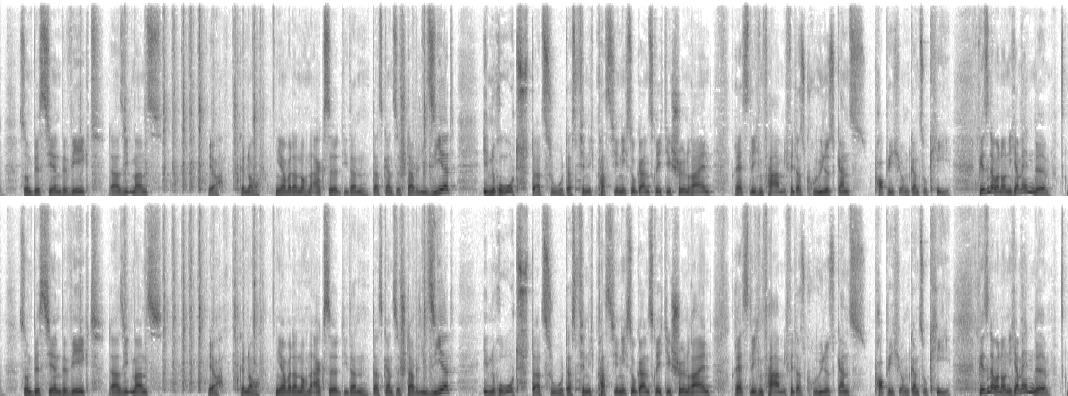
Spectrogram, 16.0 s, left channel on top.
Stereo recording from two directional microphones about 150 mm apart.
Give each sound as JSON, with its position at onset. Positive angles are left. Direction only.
{"t": 0.3, "sound": "speech", "side_deg": -20}
{"t": 7.2, "sound": "speech", "side_deg": 30}
{"t": 7.6, "sound": "speech", "side_deg": -15}
{"t": 8.0, "sound": "speech", "side_deg": -25}
{"t": 12.0, "sound": "speech", "side_deg": 20}
{"t": 12.6, "sound": "speech", "side_deg": -25}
